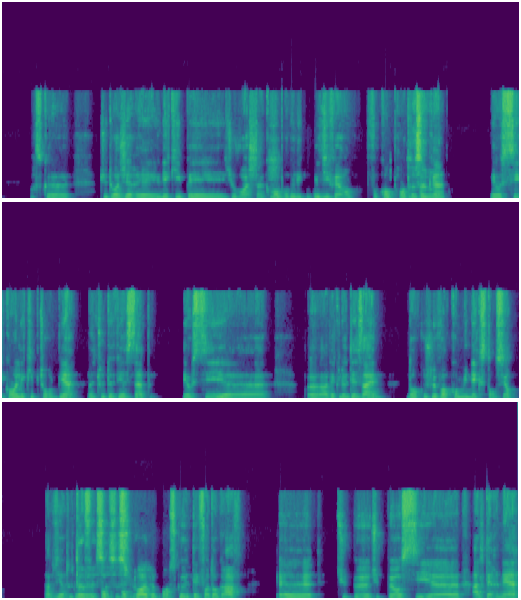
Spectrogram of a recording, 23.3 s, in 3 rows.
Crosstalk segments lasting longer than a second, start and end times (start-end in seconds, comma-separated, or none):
16.5-17.8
